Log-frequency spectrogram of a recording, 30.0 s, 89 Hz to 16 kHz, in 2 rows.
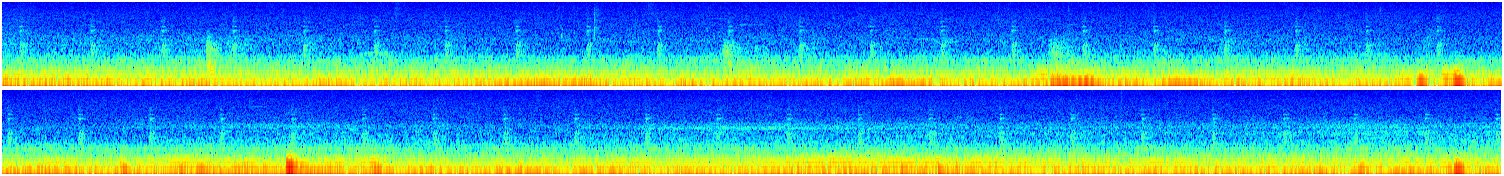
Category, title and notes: Soundscapes > Indoors
Indoor mic comparison : Rycote OM-08 vs Clippy EM272 – OM-08 version. For my friend Nico and all of you who might be interested, here is a microphone comparison between Rycote OM-08 and Micbooster Clippy EM272. This is the OM-08 version, recorded in a quiet bedroom of a modern flat, with double glazing windows, while kids were running upstairs,. The pulse noise is a Maneki Neko (Japanese cat doll moving its arms, symbolizing good fortune in several Asian cultures). Mics were placed about 36cm apart. Recorded with zoom H5Studio at its full gain.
